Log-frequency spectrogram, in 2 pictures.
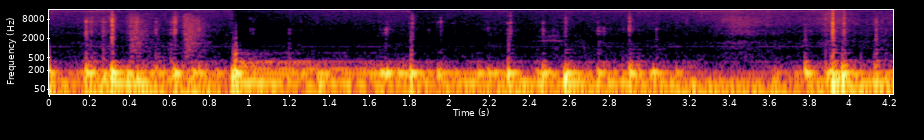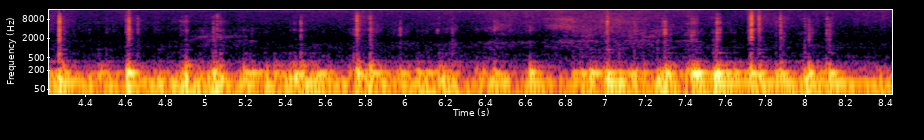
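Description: Short fingertip nails scratch and tap the hollow metal mesh grille of a large condenser microphone. The result is a dense, muffled low rumble of scratching, broken by quick dry taps with faint bright clicks over about eight seconds.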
